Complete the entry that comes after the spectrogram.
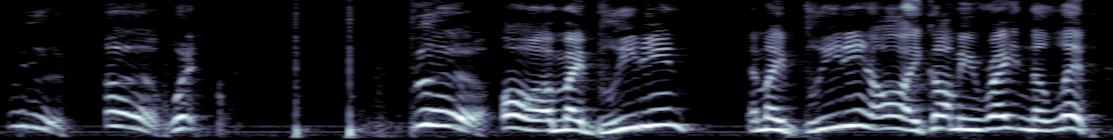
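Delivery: badly faked alarm over a bloody lip; mock injury. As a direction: pretend you just took a stick to the face. Mock getting hit by bat.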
